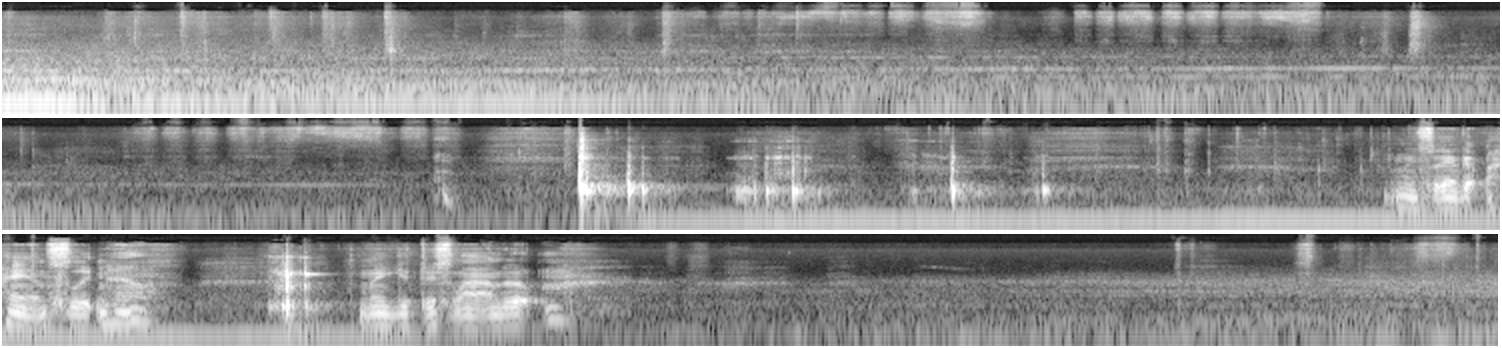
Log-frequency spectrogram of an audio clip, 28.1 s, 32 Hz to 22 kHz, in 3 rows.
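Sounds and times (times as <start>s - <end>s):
hands rubbing on parts: 4.1s - 8.8s, 10.2s - 12.2s, 26.8s - 28.0s
parts knocking: 13.0s - 16.1s.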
